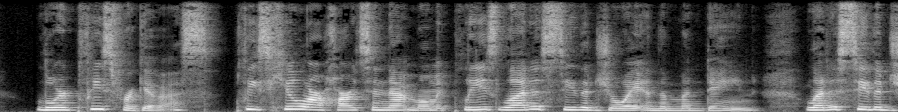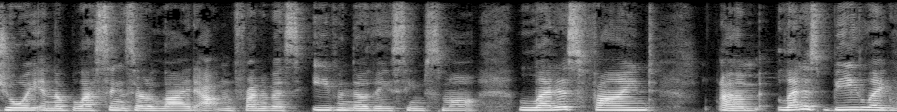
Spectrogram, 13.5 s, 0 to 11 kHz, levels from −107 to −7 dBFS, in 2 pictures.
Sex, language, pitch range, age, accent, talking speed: female, English, 200-230 Hz, 30-49, American, 220 wpm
